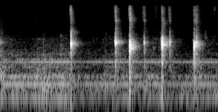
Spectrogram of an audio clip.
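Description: Fingers snapping, about half a dozen sharp snaps in a quick, uneven run, most of them in the second half.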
